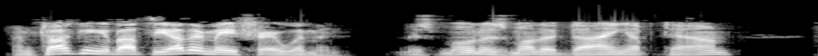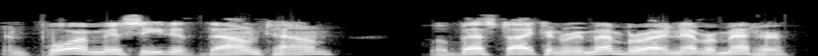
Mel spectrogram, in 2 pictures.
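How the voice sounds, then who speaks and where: A man voicing a worried, deferential male house servant who rambles quickly in a raised voice. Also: medium pitch, expressive, no room sound, lo-fi sound, voice pushed up. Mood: anxious, rambling. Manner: fast, rambling, eager.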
